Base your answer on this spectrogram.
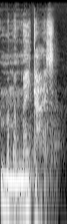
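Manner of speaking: mock nervous stammering. Mocking how the other speaker just said a line: imitating a nervous stammer. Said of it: "He, he said".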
